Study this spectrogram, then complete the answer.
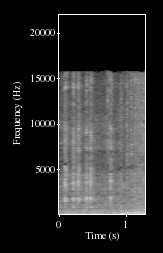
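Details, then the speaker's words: A 2018 Cub 50 uses its electric starter with a brief whir, then catches and settles into a soft, even putter. Very quiet, healthy start and idle. "Trời, máy im dữ ta."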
